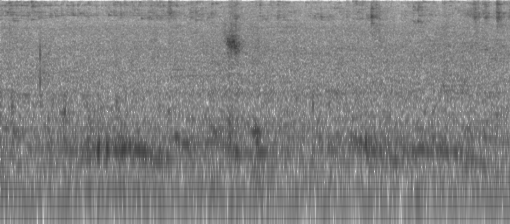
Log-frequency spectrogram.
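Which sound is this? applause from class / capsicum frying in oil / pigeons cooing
pigeons cooing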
